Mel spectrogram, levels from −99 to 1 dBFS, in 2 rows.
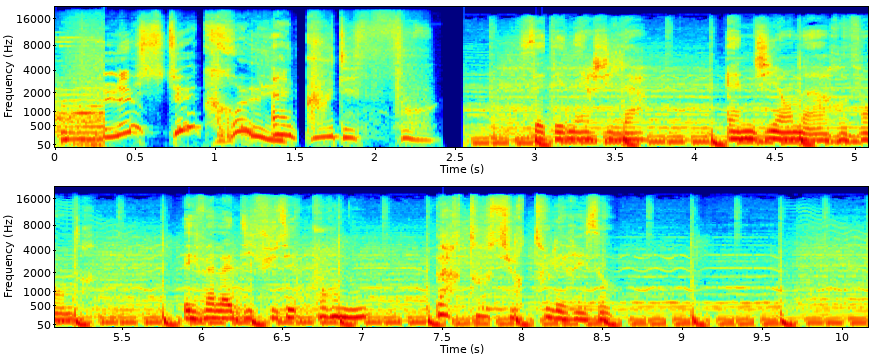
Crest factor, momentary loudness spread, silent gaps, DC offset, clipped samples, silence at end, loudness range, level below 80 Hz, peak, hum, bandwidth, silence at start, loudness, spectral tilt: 14 dB; 9 LU; 2.43-2.54 s; under 0.1%; under 0.1%; 0 s; 3 LU; -24 dBFS; 0 dBFS; none; over 20 kHz; 0 s; -14 LUFS; -5 dB/octave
